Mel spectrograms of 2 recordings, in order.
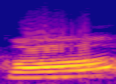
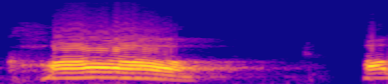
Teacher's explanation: ख बोलने में ज्यादा हवा निकल रहा है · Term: महाप्राण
